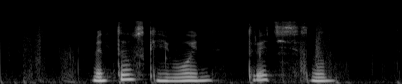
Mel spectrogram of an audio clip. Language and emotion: Russian, sad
